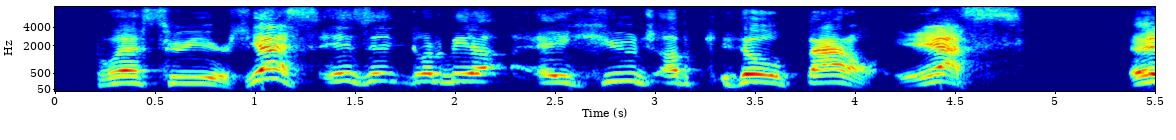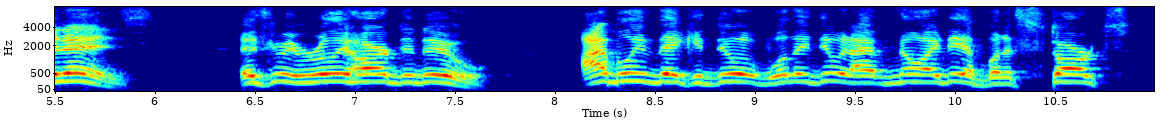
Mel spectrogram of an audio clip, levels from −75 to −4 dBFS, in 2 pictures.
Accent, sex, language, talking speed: American, male, English, 235 wpm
